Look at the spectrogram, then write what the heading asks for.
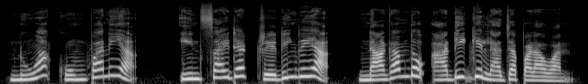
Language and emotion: Santali, disgusted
